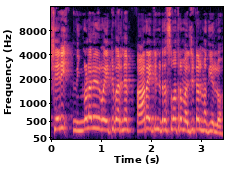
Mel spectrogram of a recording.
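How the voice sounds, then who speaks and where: A woman voicing a polite, brisk saleswoman in a cartoon. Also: sits high, darkish tone, close to an everyday voice. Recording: dull lo-fi sound.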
